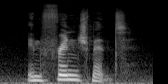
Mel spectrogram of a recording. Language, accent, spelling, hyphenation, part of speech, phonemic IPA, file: English, US, infringement, in‧fringe‧ment, noun, /ɪnˈfɹɪnd͡ʒmənt/, En-us-infringement.ogg
- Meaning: 1. A violation or breach, as of a law 2. An encroachment on a right, a person, a territory, or a property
